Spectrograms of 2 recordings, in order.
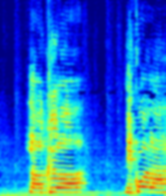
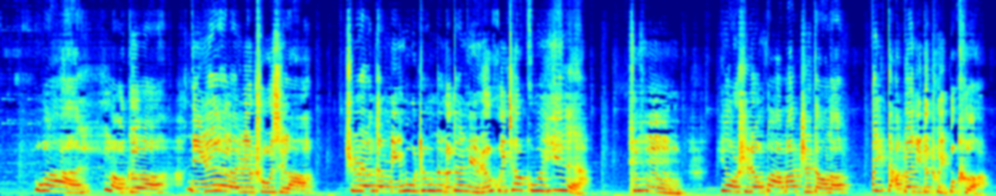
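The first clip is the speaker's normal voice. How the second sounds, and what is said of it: Loud, teasing voice. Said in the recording (Chinese): “怎么还那么大声？”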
